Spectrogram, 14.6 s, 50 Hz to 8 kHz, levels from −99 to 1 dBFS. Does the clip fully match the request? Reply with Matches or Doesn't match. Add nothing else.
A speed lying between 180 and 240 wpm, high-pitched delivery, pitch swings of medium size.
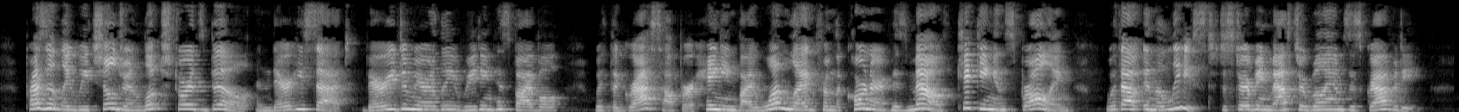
Doesn't match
